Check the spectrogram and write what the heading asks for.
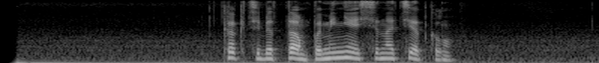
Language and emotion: Russian, angry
